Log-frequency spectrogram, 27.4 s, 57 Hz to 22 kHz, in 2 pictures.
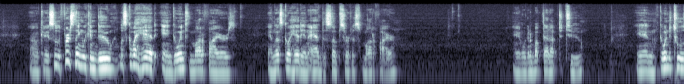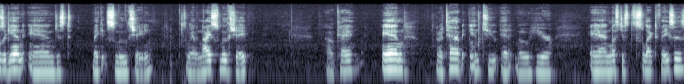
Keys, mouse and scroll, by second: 4.6-7.9 drag, 11.1-12.9 drag, 13.1 click, 13.4 t, 15.9 click, 16.8 click, 17.2 t, 23.0 Tab, 26.9-27.3 drag.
